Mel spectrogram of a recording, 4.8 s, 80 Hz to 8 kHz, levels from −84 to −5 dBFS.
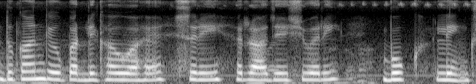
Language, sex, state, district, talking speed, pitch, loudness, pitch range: Hindi, female, Punjab, Kapurthala, 140 wpm, 235 Hz, -14 LUFS, 230-245 Hz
